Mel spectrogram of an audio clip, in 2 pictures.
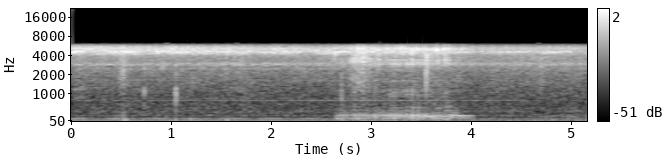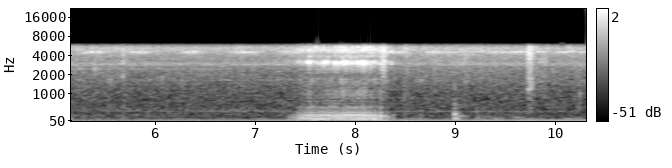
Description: My English Setter snoring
